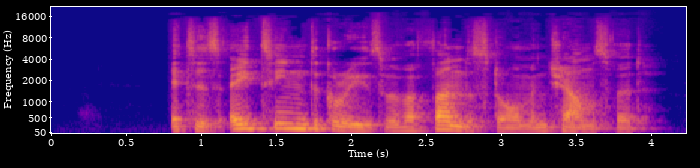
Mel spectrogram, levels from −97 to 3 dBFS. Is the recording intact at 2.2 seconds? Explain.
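Yes, at 2.2 seconds the speech is intact, with no dropout, click, distortion or other fault audible at that moment.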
